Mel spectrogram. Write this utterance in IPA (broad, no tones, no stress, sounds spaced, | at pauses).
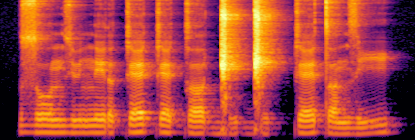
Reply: z o n z y n e ɾ ə k ɛ k ɛ k ʌ ɡ͡ǁ ɯ ɡ͡ǁ ə kː ɛ t ʌ n z i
